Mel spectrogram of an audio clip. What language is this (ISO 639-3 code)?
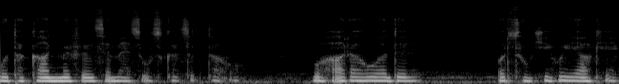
urd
